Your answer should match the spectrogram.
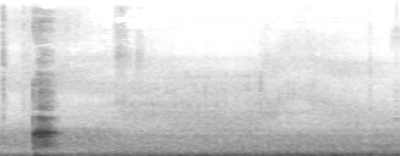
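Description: Steady low outdoor background rumble, like traffic or a vehicle running, with a short louder burst about half a second in.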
